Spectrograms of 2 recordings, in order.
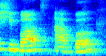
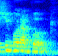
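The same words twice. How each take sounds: First: Bought and a are said as separate words. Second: Bought links into a with an r-like sound. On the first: "You could say" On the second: "you can link it and make a r sound"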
